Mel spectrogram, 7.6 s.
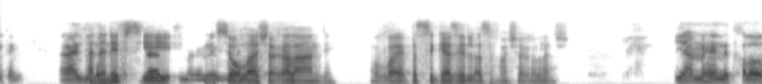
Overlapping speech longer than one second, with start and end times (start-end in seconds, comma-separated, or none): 0.9-2.5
